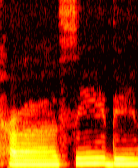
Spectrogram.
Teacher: حا وسط الحلق سے ادا ہوگی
